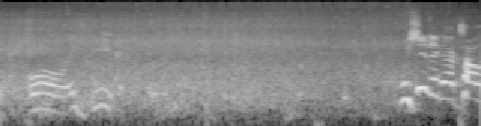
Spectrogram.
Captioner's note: creek water rushing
